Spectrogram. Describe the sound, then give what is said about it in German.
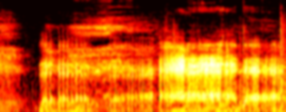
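A voice imitates a muffled, drawn-out burp stifled behind a hand held at the mouth: a throaty croak of about three seconds with a strained, bleating quality, swelling louder toward the end, with no words spoken. “er sitzt dann nämlich immer, weißt du, wenn er rülpst, ja, dann sitzt er da und dann macht er so ein bisschen so die Hand vom Mund und dann macht er so und macht er so.”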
